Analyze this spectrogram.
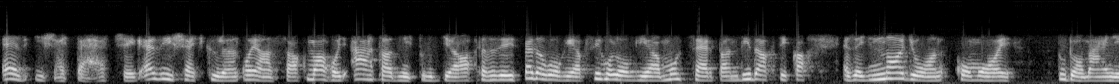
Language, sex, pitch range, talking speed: Hungarian, female, 180-225 Hz, 135 wpm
